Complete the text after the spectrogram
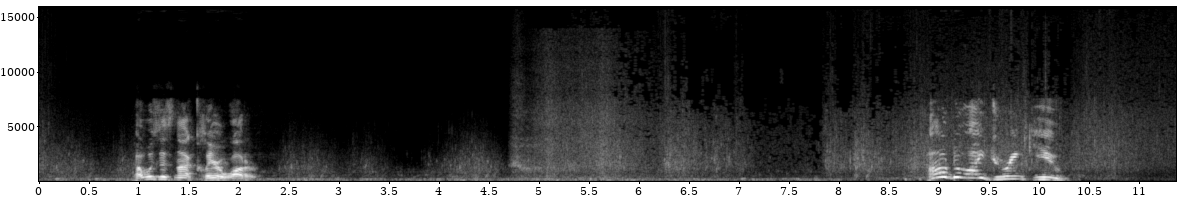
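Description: A young man speaks loudly and with animation into a microphone.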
